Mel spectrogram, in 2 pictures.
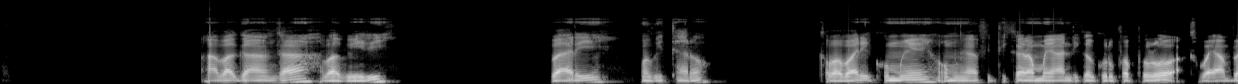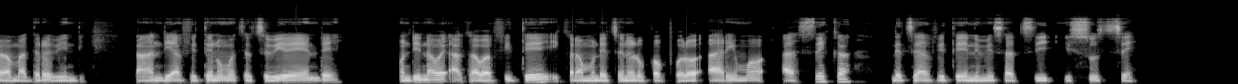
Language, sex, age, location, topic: Kinyarwanda, male, 18-24, Kigali, health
